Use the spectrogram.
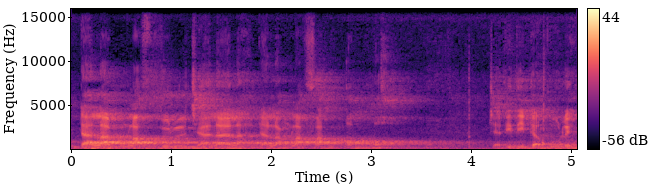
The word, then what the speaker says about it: Allah: Nah ini kalau kita takbir, kalau pengen dipanjangin, jangan dipanjangkan di huruf hamzahnya, tapi panjangkan di huruf lamnya, lam jalalahnya. Allah. Nah itu kan di lamnya kan. Nah, lam jalalah itu cara bacanya kan ada tafhim, ada tarkik, tapi ini pelajaran tajwid. Tafhim kalau huruf sebelumnya itu berharokat dhammah atau berharokat fathah, maka lamnya dibaca tebel Allah.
